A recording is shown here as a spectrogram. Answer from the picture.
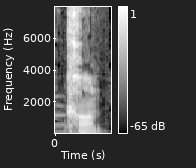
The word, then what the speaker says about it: can't: 例如我哋读 can't 嘅时候咧，英式英文啦，我哋 R vowel can't，you can't be serious，that can't be true，OK，and、 okay?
